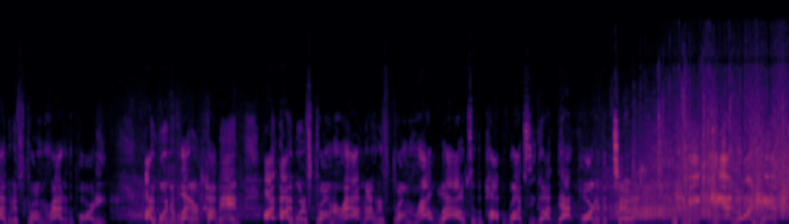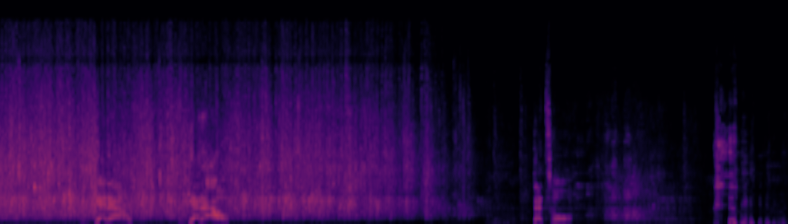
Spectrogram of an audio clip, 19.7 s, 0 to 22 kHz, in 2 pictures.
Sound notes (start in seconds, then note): 11.9 audience clapping; 17.9 laughs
